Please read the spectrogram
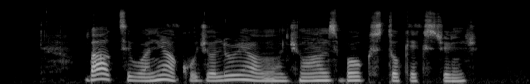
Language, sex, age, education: Yoruba, female, 15-29, tertiary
